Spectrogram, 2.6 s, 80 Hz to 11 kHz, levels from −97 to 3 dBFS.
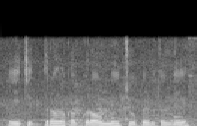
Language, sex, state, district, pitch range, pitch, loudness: Telugu, male, Telangana, Hyderabad, 145-160 Hz, 155 Hz, -15 LUFS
